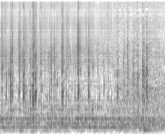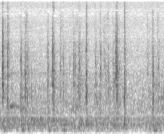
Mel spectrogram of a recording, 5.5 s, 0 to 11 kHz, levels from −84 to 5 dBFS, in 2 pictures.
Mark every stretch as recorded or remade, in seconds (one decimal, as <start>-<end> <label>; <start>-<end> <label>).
0.0-1.9 remade; 1.9-5.5 recorded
